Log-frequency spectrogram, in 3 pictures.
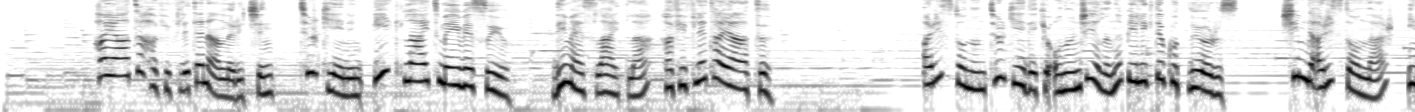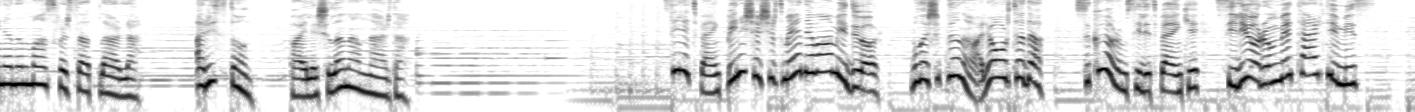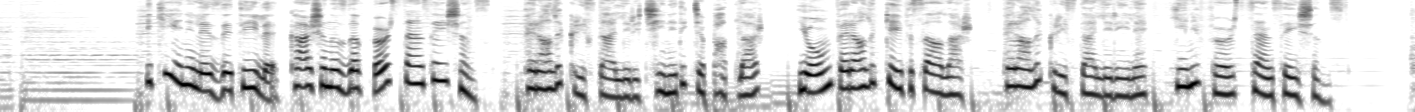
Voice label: Reklam

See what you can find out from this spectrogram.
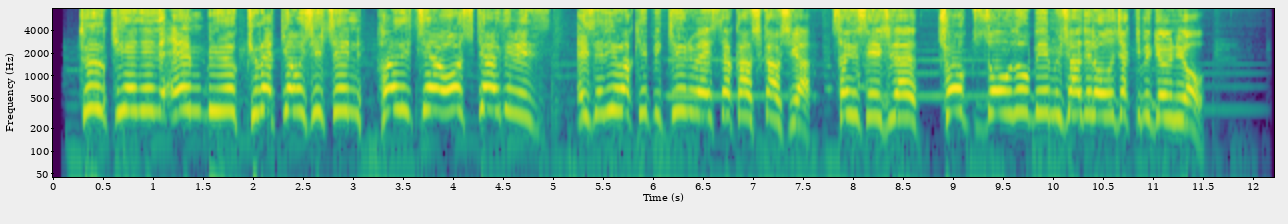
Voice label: ANIMASYON

